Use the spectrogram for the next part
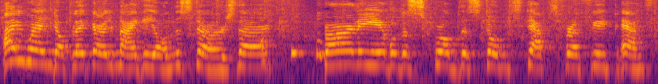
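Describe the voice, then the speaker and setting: An actress playing a teasing, earthy mill worker who has been there thirty years, speaking in a radio drama. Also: female voice, high-pitched, measured pace, fairly bright tone. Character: middle-aged mill worker, bawdy and motherly.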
